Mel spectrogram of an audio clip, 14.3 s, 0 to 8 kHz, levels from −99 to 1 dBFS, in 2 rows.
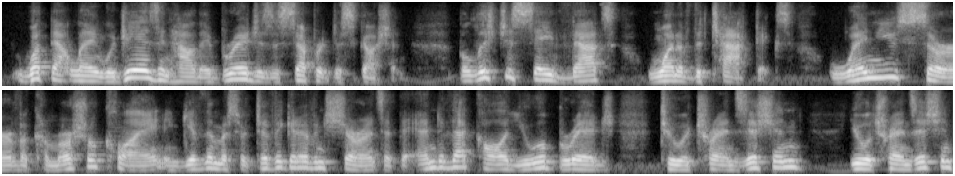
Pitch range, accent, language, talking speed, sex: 125-170 Hz, American, English, 205 wpm, male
